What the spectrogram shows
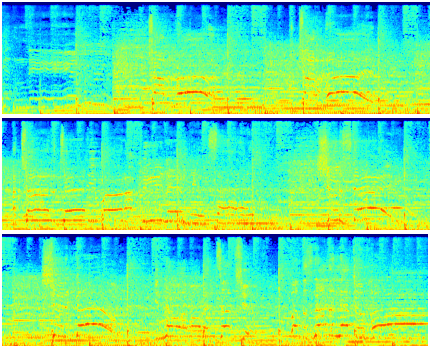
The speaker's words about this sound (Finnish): Kuunnelkaa tämä kertsi. Ja nyt tulee kitaraa isosti sisään. Nyt tulee.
